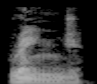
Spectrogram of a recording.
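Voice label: "range", British English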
